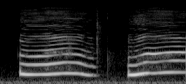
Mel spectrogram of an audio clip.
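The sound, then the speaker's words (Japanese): A voice imitates a child's crying wail in two long, drawn-out sobbing cries, each sliding slightly downward in pitch, loud with a short pause between them. “えーん、えーん、えーん。うわーん、うわーん、うわ”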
